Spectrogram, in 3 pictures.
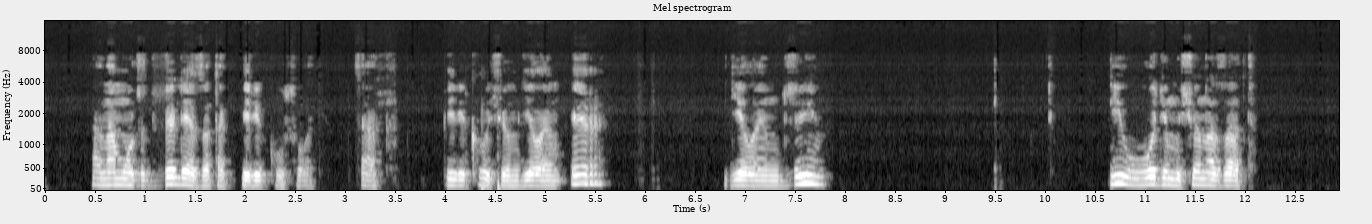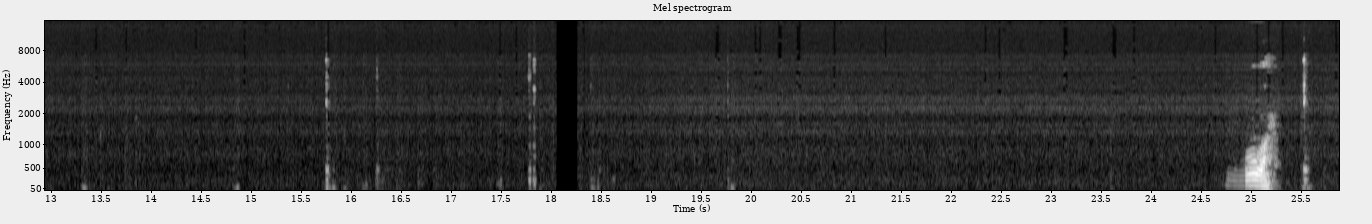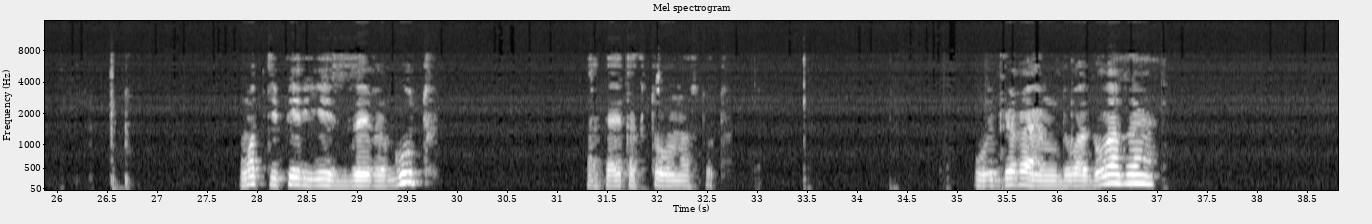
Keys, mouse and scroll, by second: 0.2-3.9 drag, 4.9 r, 7.3-9.9 drag, 11.0-16.2 drag, 16.6-18.2 middle drag, 19.8-25.7 drag, 26.7 KP_1, 31.5-32.2 middle drag, 33.1 click, 34.9 shift+click, 37.0-38.8 drag.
